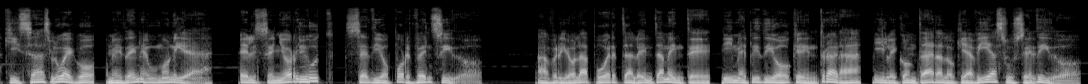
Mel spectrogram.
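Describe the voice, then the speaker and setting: A man reading a first-person horror story aloud in measured, short phrases with pauses. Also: sits low, very animated, a little mellow, no echo.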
